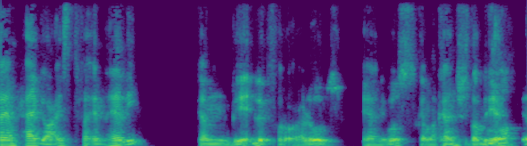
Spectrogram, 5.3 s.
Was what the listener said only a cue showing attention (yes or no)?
no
